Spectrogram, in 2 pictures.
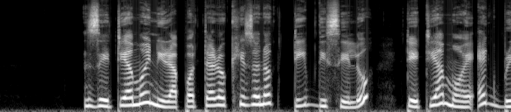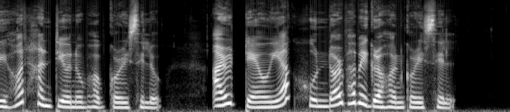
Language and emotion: Assamese, happy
